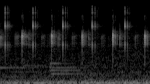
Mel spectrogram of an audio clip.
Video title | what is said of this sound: What's New This Week! Megabass, OSP, Duo Realis And A 20% Sale! | that knock just vibrates and it's like super loud and Hollow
